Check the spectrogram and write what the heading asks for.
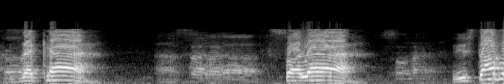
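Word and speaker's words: Salah (صلاة): Not if you stop on it. We don't say salat. You say salah.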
